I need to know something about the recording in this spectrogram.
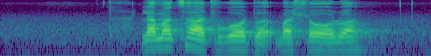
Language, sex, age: Swati, male, 24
